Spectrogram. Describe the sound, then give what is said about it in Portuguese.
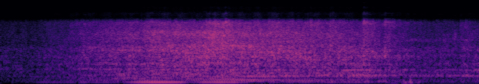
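A man's motorcycle engine drones steadily with low harmonic tones, swelling louder around the middle as it revs and passes by again, then easing back into a sustained hum. No one speaks. “Olha, ele volta. Ele tá voltando, o cara da moto.”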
